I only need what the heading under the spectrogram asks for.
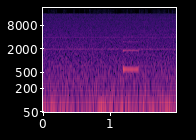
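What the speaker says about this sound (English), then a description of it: "The buzzer signals the start of the match." A buzzer marking the start of a robot combat match in the Robot Arena game sounds once as a short, clean tone over a steady hiss, brief and moderately clear.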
